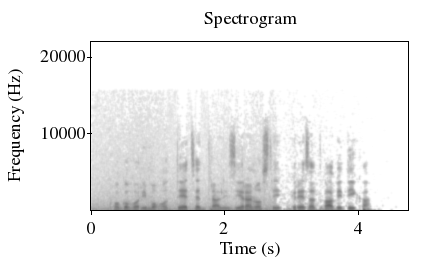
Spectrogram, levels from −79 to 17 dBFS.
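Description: From 2.76 s to the end, the background drops and breaks up into twinkling specks: overdone noise removal, gating bands near the room noise.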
